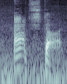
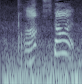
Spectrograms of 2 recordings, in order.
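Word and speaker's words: Otstott: Ottstadt. Oxstott. Ottstadt. It's spelled O-T-S-T-O-T-T.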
